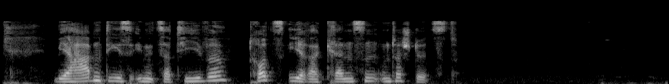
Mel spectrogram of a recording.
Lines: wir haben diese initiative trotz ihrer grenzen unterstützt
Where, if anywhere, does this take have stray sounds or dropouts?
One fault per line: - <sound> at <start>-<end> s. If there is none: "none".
none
